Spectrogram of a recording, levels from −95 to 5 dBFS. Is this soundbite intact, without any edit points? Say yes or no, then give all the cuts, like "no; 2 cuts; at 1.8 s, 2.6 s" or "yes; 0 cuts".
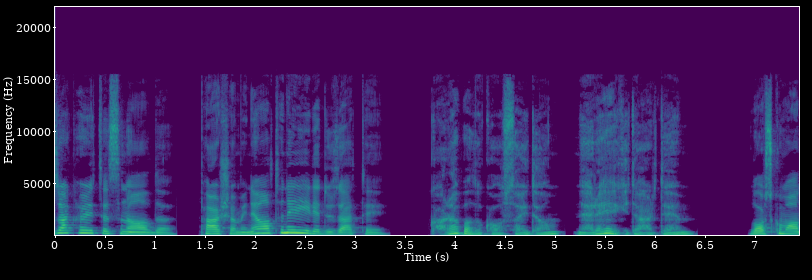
yes; 0 cuts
